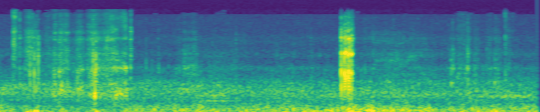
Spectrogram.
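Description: Scattered sharp clicks and knocks from the fishing rod and reel being handled in an aluminium boat while a large fish is played. A quick cluster of clicks comes in the first second and one louder knock about two and a half seconds in, over a low rumbling noise.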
